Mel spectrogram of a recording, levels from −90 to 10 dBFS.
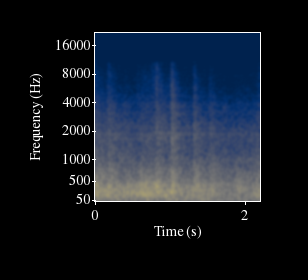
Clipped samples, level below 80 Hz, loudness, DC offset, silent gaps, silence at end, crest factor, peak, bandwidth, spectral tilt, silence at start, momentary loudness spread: under 0.1%; -42 dBFS; -27 LUFS; under 0.1%; none; 0 s; 16 dB; -10 dBFS; 9.2 kHz; -9.5 dB/octave; 0 s; 9 LU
